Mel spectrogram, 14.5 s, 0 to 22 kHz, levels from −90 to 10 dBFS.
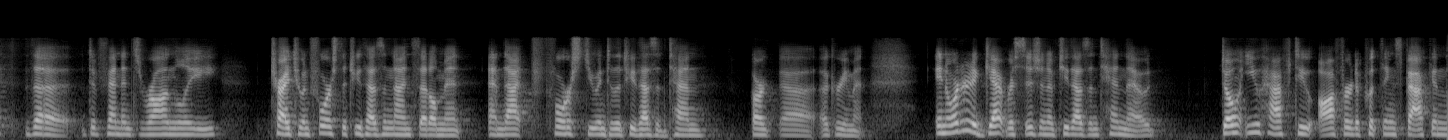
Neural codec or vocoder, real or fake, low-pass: codec, 16 kHz, about 1 kbps, DyCAST, with the encoder's durations; fake; 7.2 kHz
